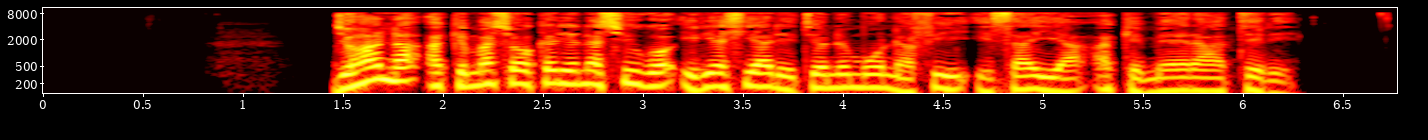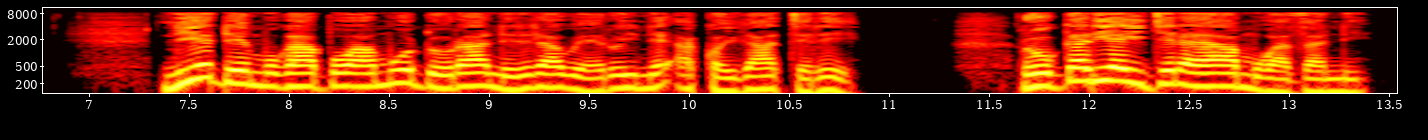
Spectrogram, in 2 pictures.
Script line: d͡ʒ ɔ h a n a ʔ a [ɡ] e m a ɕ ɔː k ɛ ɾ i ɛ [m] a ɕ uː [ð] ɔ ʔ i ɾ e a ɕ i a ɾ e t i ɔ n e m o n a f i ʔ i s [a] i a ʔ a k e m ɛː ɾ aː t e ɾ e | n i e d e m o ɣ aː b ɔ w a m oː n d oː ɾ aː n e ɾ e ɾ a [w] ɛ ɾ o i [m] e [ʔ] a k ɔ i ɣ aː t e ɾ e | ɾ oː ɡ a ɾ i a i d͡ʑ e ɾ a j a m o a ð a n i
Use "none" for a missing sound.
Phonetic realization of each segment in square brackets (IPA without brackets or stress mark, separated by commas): k, n, ɣ, a, w, n, ʔ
